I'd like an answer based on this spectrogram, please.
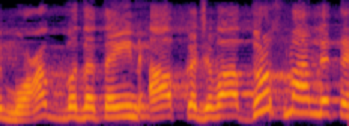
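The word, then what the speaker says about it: مُعَوِّذَتَيْن: सही प्रोनाउंसिएशन है मुअव्वज़तैन।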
